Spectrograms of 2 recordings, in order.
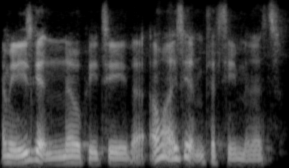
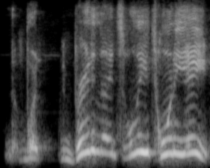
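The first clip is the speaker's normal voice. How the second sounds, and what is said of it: Imitates another person's voice. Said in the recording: “In my best KOC voice.”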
